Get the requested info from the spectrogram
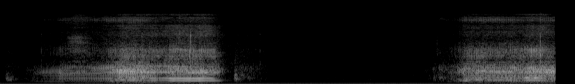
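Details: Synchronized snoring, jokingly blamed on the dog: two loud, rattling snores, each a drawn-in breath about two seconds long, separated by a quiet pause.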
